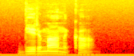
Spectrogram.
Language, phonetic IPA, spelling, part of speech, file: Polish, [bʲirˈmãŋka], Birmanka, noun, Pl-Birmanka.ogg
